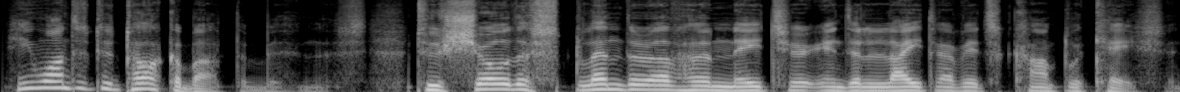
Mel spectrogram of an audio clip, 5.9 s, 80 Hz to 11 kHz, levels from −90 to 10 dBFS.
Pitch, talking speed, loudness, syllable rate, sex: 140 Hz, 205 wpm, -16 LUFS, 5.8 syllables/s, male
